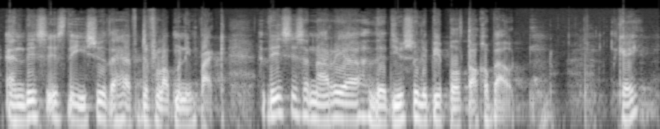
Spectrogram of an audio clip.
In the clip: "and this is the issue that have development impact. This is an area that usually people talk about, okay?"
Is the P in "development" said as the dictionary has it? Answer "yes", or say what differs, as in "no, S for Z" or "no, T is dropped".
yes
